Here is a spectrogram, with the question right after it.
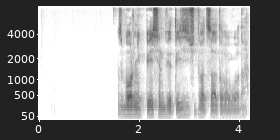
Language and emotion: Russian, neutral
